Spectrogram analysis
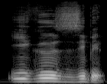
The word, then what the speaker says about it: exhibit: 이거 발음이 exhibit. H는 다 묵음이에요. exhibit, exhibition.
